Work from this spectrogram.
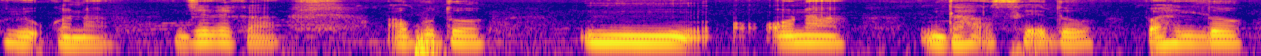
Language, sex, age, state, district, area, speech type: Santali, male, 18-30, West Bengal, Paschim Bardhaman, rural, spontaneous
